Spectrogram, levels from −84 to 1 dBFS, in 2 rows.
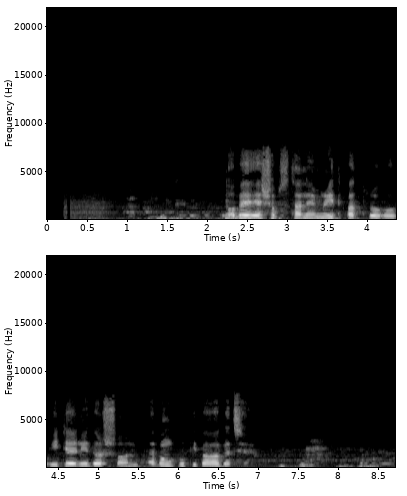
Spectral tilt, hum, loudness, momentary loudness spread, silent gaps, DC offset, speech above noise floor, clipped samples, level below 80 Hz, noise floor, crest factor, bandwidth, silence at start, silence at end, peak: -6.5 dB/octave; none; -24 LUFS; 24 LU; none; under 0.1%; 35 dB; under 0.1%; -54 dBFS; -58 dBFS; 20 dB; 7.4 kHz; 1.35 s; 0.25 s; -6 dBFS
